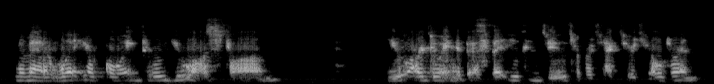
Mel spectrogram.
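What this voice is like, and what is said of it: Hoarse, croaky voice. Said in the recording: “I have a frog in my throat.”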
